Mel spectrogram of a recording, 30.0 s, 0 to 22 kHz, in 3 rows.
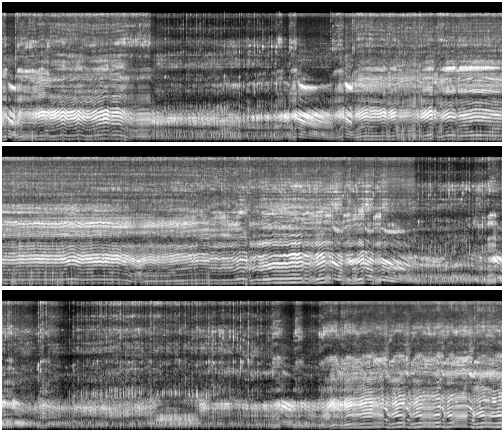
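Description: Two-stroke Stihl MS381 chainsaw running hard as it cuts through the base of a teak trunk. Its engine pitch drops and climbs again several times as the chain loads up in the cut and is eased off.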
